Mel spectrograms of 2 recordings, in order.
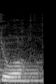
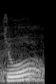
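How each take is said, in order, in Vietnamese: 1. Âm này được đọc với thanh ngang. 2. Âm này được đọc với thanh sắc, giọng cao và đi lên. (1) "đứa nào nó không nhận cái nào nó rất chua" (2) "mà ai nhận dấu sắc là Chúa"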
